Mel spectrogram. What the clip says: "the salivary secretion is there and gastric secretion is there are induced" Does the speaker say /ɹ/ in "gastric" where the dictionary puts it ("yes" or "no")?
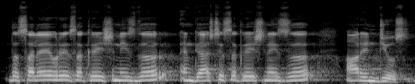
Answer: no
